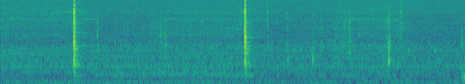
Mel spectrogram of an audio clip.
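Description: Two sharp, brief clicks a little under a second apart, with a fainter one near the end, over faint room hiss.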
